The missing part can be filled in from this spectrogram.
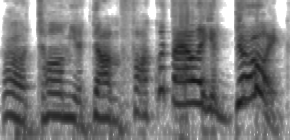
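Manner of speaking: loud, high scolding, building to a shout; yelling. Acted. Middle-aged man to child in the road, yelling. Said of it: "when he yells".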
